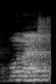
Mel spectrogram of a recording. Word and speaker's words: honest: नेक्स्ट है Rohit, ROHIT, Rohit is blank ऑनेस्ट बॉय, HONEST, ऑनेस्ट बॉय। जब आप इस ऑनेस्ट को हिंदी में लिखोगे तो यहाँ पर भी एच साइलेंट है, ऑनेस्ट, तो यह भी हिंदी भाषा का शब्द है, यहाँ पर भी एन आएगा।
